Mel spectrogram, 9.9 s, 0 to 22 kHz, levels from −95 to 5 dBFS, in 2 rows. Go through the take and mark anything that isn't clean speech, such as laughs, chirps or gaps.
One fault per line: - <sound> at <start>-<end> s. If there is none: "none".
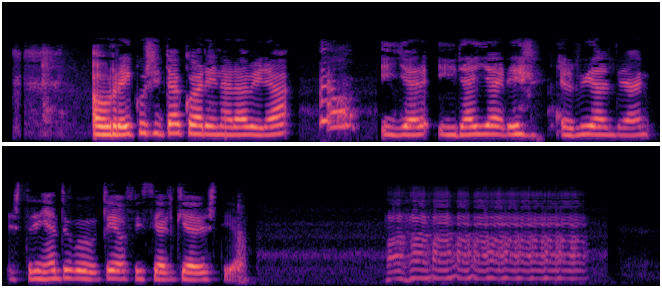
- bark at 2.4-2.7 s
- laugh at 7.8-9.4 s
